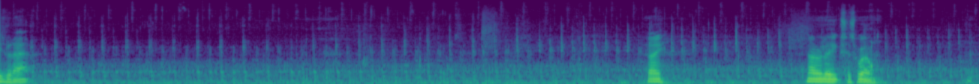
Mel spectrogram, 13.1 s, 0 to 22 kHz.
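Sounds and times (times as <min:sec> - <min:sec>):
model steam engine ticking: 0:00.1 - 0:13.0.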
